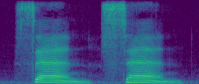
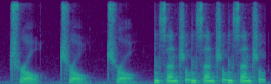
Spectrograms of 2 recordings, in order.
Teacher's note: Stressed syllable of central is the first one.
